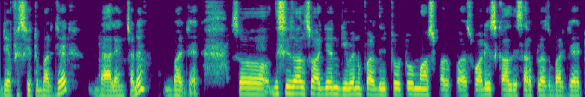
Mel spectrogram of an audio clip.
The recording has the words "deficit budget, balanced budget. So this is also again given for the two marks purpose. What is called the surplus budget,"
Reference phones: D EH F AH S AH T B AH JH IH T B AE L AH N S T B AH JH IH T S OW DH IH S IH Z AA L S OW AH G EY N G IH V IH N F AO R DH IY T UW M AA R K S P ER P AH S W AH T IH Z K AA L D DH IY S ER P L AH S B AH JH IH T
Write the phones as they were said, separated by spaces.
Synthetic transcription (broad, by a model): D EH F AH S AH T B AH JH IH T B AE L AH N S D B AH JH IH T S OW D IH S IH Z AA L S OW AH G EY N G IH V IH N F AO R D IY T UW M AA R S P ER P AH S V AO T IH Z K AA L D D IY S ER P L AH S B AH JH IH T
